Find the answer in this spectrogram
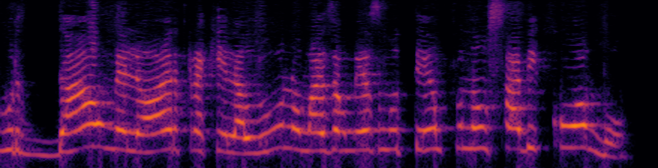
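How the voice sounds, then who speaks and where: Her intonation fairly even, the woman speaks at an extremely high pitch. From Rio Grande do Sul, Brazil. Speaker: occupational therapist. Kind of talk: live-stream interview. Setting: Instagram live video call.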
